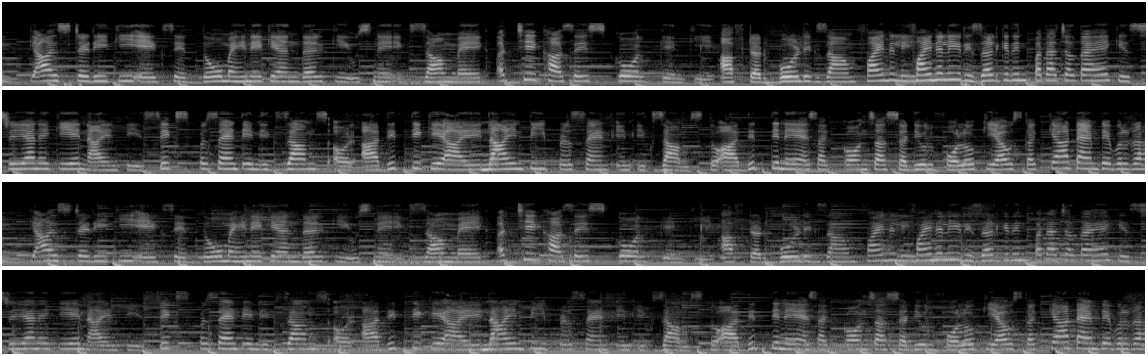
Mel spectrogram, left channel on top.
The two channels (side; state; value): both; normal; correlation 0.65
